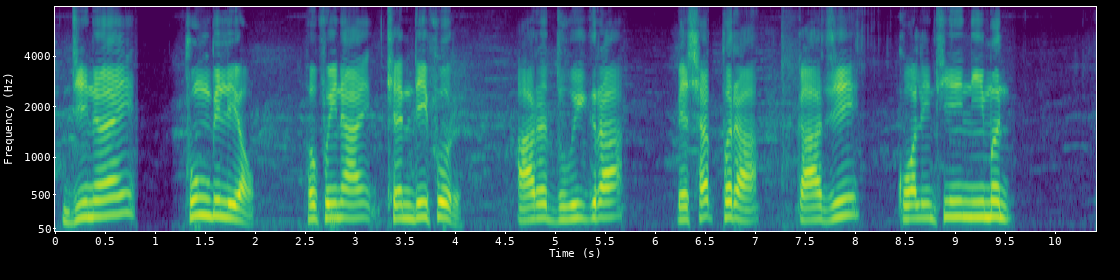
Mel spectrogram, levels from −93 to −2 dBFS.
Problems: constant background noise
